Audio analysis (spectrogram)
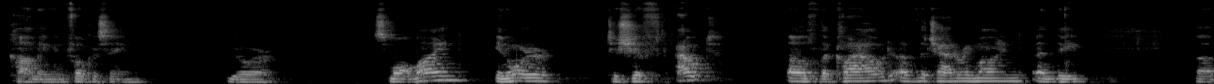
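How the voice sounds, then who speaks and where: Slow-paced man guiding meditation, roomy echo. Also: mid-range voice. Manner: calm, soothing, with long pauses between short phrases. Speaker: meditation teacher. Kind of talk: guided meditation. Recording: roomy echo, distant microphone.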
